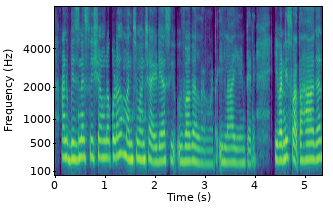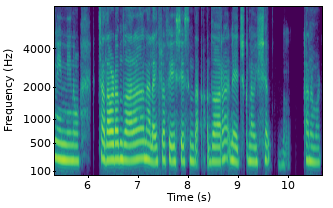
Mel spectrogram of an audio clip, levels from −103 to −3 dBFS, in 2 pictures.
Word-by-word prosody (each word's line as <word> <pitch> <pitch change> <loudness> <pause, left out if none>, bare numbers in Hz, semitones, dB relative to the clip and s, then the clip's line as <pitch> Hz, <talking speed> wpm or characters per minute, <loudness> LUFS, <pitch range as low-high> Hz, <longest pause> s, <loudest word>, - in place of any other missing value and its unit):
And 275 0 +2
business 270 +2 +2
విషయంలో 275 0 -1
కూడా 280 +2 +2 0.2
మంచి 250 +1 +2
మంచి 245 +2 +1
ఐడియాస్ 225 +2 -1
ఇవ్వగలనన్నమాట 210 -4 -3
ఇలా 210 -1 -3 0.2
ఏంటని. 200 +2 -9 0.4
ఇవన్నీ 245 +3 +4
స్వతహాగా 245 +1 +2
నేను 250 -2 +4
నేను 230 0 0 0.5
చదవడం 245 0 +5
ద్వారా, 235 +1 +3 0.2
నా 240 - +2
లైఫ్‍లో 230 +3 -3
ఫేస్ 225 -2 0
చేసిన 225 +1 -4
ద - - -7 0.3
ద్వారా 220 +3 0
నేర్చుకున్న 220 +1 -3
విషయాలు 230 +2 -5 0.7
అనమాట. 215 -1 -5
235 Hz, 140 wpm, -23 LUFS, 220-250 Hz, 0.7 s, చదవడం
